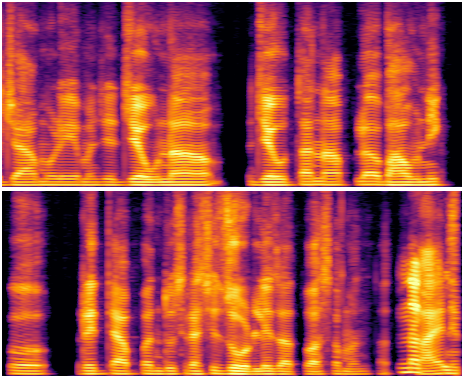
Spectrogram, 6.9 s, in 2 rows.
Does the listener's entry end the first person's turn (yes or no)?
yes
